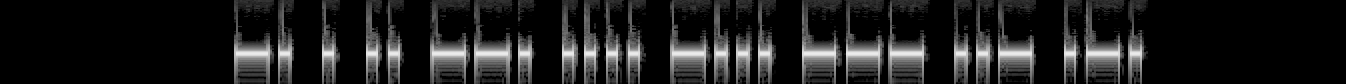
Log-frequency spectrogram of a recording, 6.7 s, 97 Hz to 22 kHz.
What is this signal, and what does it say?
Morse code, heard as a keyed tone, about 22 wpm, 700 Hz. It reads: NEIGHBOUR
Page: Morse Code Ninja practice 22wpm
